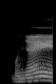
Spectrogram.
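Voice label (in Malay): "menyain", Malay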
